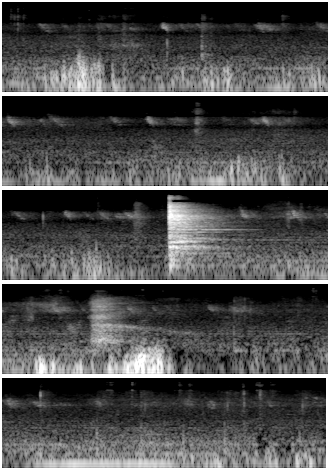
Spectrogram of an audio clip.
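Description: A sharp clang that rings for about a second, heard about ten seconds in, then a second, weaker one about three seconds later with low thumps around it, over steady outdoor background noise.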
